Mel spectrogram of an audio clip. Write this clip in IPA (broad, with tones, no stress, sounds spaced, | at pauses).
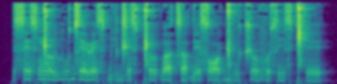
s e˧˩˧ s ŋ͡ǁ ɵ˧˩˧ ʎ u˨˦ d͡z e˧˩˧ ɭ e˩ s ɓ i˩ d͡ʒ e˨˦ s ǁ ɵ˨˦ ɓ ɐ˧˩˧ t͡s ɐ˩ ɠ e˨˦ s lˠ ɵ˧˩˧ ɡ͡ǁ u˨˦ t͡ʃ ɵ˧˩˧ v ɵ˨˦ s i˧˩˧ s ǁʰ e˩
